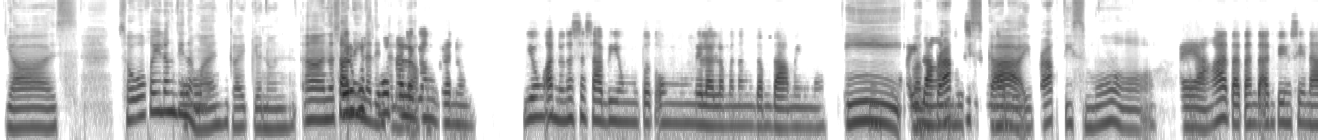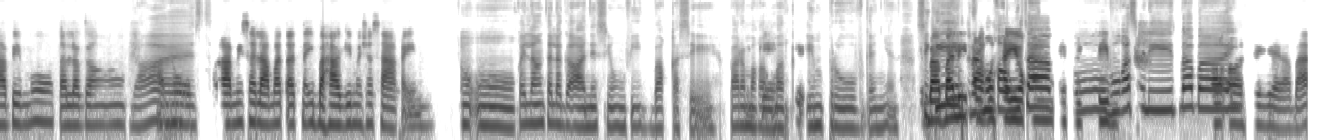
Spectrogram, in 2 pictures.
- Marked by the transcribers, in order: "Yes" said as "Yas"; unintelligible speech; static; "Yes" said as "Yas"; other noise
- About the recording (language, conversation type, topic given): Filipino, unstructured, Ano ang opinyon mo tungkol sa pagsisinungaling upang maprotektahan ang damdamin ng iba?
